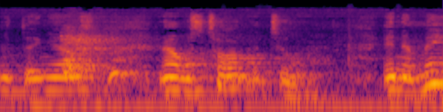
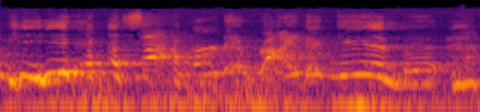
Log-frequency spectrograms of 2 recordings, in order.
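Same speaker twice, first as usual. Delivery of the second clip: high, laughing cry of delight, slower; excited whoop; 11 semitones higher, much slower than usual. Retold or imitated. Preacher reliving his joy after the answer came true. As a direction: savour it with a laughing yes. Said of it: "I'm all excited now".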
